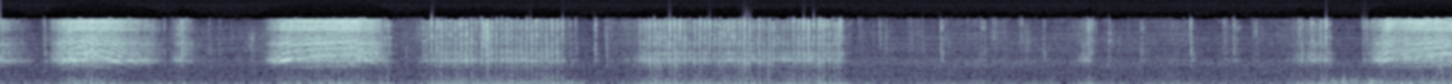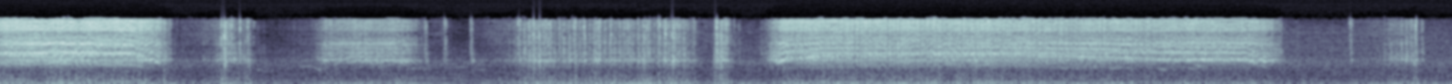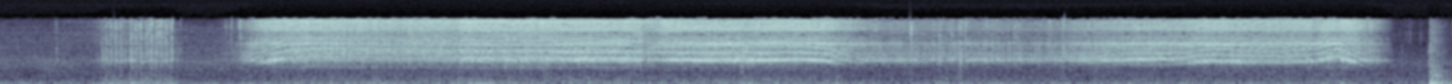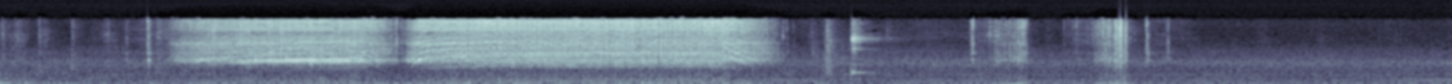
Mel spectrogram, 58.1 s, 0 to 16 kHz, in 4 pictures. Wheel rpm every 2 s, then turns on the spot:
40, 70, 40, 30, 10, 0, 10, 160, 30, 30, 40, 130, 180, 100, 10, 40, 160, 150, 130, 50, 100, 50, 20, 100, 180, 100, 0, 10, 0.
4-10 16-18 20-22 42-44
